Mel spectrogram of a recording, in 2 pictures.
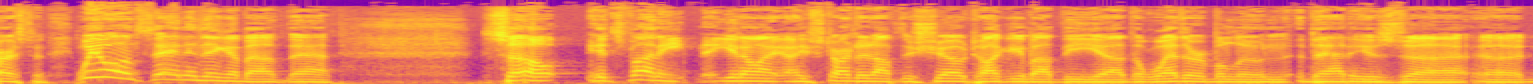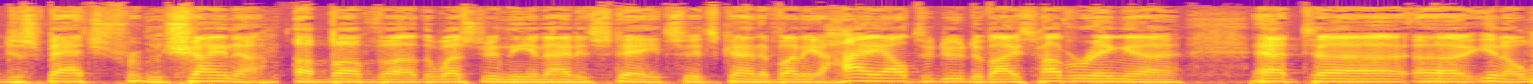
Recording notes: Listeners call in Live to voice their opinions on the show.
